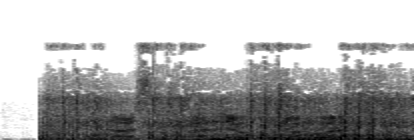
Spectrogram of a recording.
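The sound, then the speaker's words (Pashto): Taliban fighters fire celebratory automatic gunfire into the air at Kabul airport after the American withdrawal. The bursts start abruptly and run as a dense, continuous, loud crackle to the end. “طالب چنګلیو د کابل هوایي ډګر څخه د امریکایانو تر وټلو وروسته د خوخي هوایي ډزې وکړي”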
